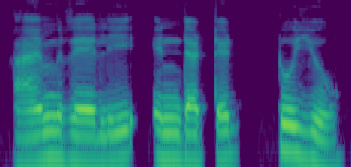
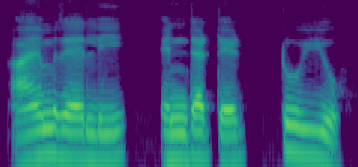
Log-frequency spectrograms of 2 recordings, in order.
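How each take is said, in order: Both takes have the same delivery.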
